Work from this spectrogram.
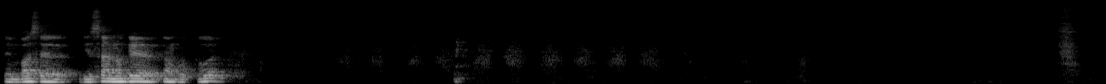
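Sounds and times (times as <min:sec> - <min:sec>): eraser rubbing on blackboard: 0:02.5 - 0:08.2.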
